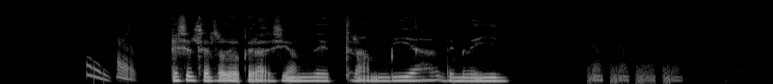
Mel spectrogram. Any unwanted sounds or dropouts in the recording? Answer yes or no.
yes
